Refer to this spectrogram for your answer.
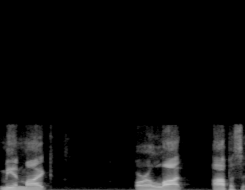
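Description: The speaker is a man. He has an American accent. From Arkansas, US South. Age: 40s. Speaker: drag boat racer. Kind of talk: casual chat. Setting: studio.

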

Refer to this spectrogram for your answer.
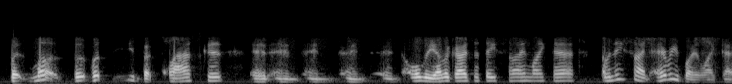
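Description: At a moderate pace, a man with an American accent speaks in a plain, everyday voice, fairly high in pitch with lively intonation. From Philadelphia, US. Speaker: sports radio caller. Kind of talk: casual call-in chat. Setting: phone call.

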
